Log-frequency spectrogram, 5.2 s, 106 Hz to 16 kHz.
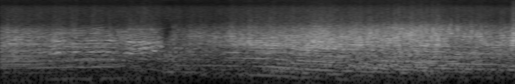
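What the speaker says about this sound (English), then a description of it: "Finally, Paschal is back on the track, still in front, but his lead whittled to a single lap" Stock cars racing at the 1967 World 600 at Charlotte Motor Speedway: a loud, continuous engine roar with a pitch that wavers and rises slightly as cars pass, heard alone with no voices.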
